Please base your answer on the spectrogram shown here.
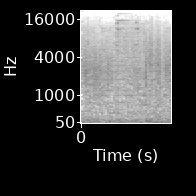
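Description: The heaviest Armada Tier 2 tank in the real-time strategy game Beyond All Reason fires a big area-of-effect shot, a dense, loud, low booming rumble that fills the whole second with no talk.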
